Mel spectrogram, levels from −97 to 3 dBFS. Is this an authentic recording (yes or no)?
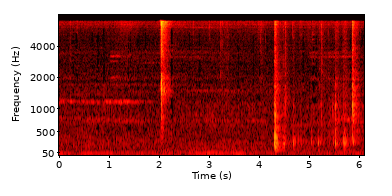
no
